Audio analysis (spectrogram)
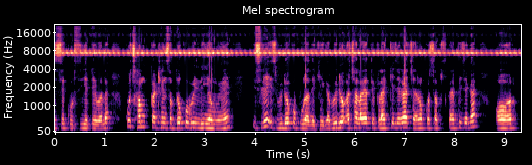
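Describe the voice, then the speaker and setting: A man leads a vocabulary lesson for children and friends watching. He explains each sentence word by word and slows right down whenever he reads an English example. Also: high voice, a little mellow, low-quality recording. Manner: addresses viewers as children and friends. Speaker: teacher.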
